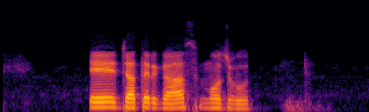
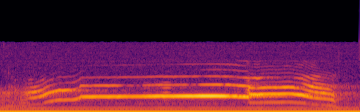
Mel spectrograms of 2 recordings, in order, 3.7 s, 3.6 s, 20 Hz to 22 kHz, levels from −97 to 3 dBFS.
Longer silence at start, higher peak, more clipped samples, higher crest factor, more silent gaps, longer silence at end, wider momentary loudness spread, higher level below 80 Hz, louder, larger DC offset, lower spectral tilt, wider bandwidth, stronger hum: first, 0.9 s vs 0 s; first, -2 dBFS vs -6 dBFS; neither; first, 20 dB vs 12 dB; neither; first, 1.2 s vs 0 s; about the same, 13 LU vs 13 LU; second, -58 dBFS vs -44 dBFS; about the same, -21 LUFS vs -19 LUFS; second, under 0.1% vs 10%; about the same, -9.5 dB/octave vs -9 dB/octave; about the same, 5.6 kHz vs 5.6 kHz; second, none vs 60 Hz at -40 dBFS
